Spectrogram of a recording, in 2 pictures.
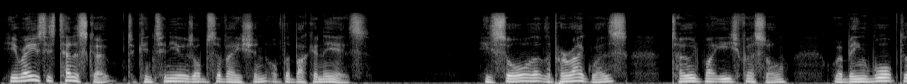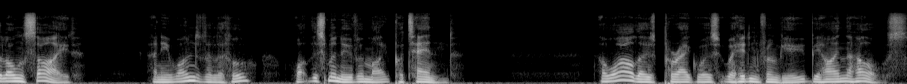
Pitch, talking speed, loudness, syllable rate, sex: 125 Hz, 145 wpm, -18 LUFS, 5.6 syllables/s, male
